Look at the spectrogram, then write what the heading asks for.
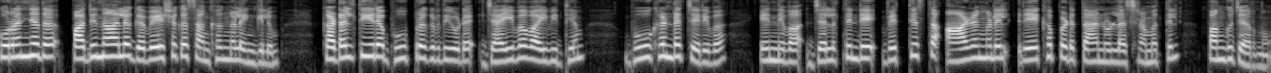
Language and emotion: Malayalam, neutral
